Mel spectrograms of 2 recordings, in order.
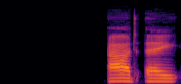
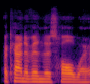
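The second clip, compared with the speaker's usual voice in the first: ordinary delivery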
